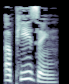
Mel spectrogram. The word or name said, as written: appeasing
